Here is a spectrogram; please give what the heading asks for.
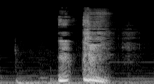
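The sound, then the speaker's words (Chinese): A police inspector gives a short, throaty cough in two quick bursts, the second slightly longer, followed by quiet. “巡官咳了一下”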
